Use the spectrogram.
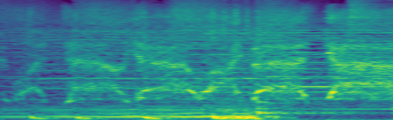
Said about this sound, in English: Yeah, she's good, definitely using what seems like a fry scream to me.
